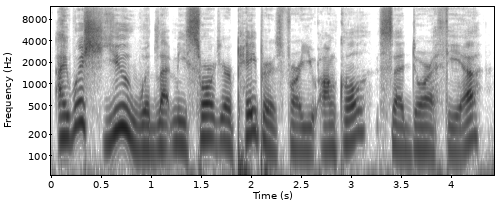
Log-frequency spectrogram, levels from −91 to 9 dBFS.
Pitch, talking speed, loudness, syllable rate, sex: 155 Hz, 190 wpm, -17 LUFS, 4.4 syllables/s, male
